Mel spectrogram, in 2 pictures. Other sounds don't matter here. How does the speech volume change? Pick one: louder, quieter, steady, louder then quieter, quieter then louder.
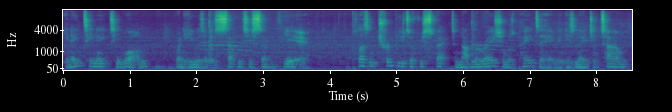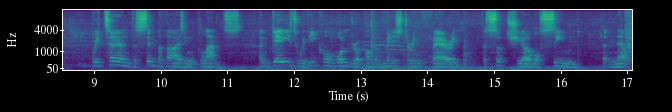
steady.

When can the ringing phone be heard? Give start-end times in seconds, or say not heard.
not heard.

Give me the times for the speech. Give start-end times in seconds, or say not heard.
0.1-17.0.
